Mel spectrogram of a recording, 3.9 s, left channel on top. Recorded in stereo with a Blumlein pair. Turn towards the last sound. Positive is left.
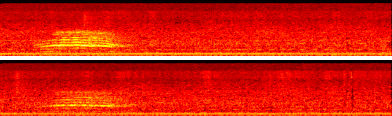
turn(degrees=25)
